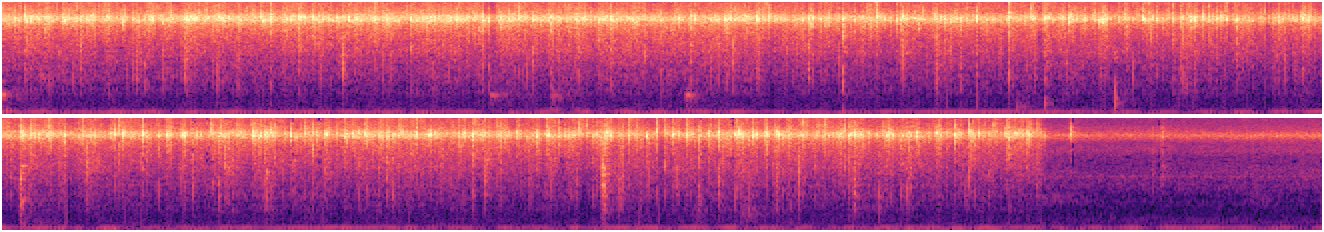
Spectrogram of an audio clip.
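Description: Fried rice sizzling and crackling in a hot nonstick frying pan, stirred with a wooden spatula at first. The sizzle cuts off suddenly near the end.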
